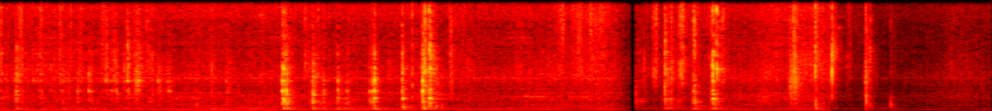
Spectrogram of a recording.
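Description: Metal parts clink and knock together.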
